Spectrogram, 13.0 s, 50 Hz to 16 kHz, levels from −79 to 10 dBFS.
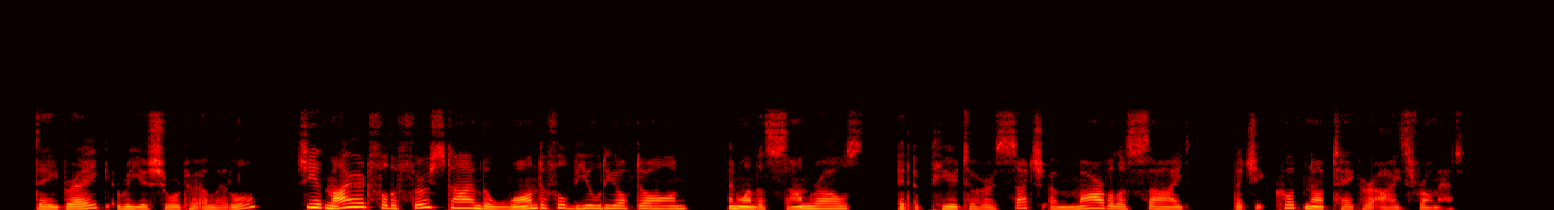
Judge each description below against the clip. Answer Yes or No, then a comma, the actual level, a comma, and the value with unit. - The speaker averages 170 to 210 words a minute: Yes, average, 175 wpm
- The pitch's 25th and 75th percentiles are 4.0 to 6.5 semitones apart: Yes, average, 5.1 semitones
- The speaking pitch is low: No, medium, 180 Hz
